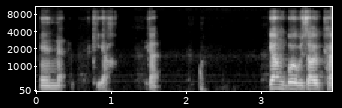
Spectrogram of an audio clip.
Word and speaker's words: Nketiah: Apparently it is pronounced Nketiah.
